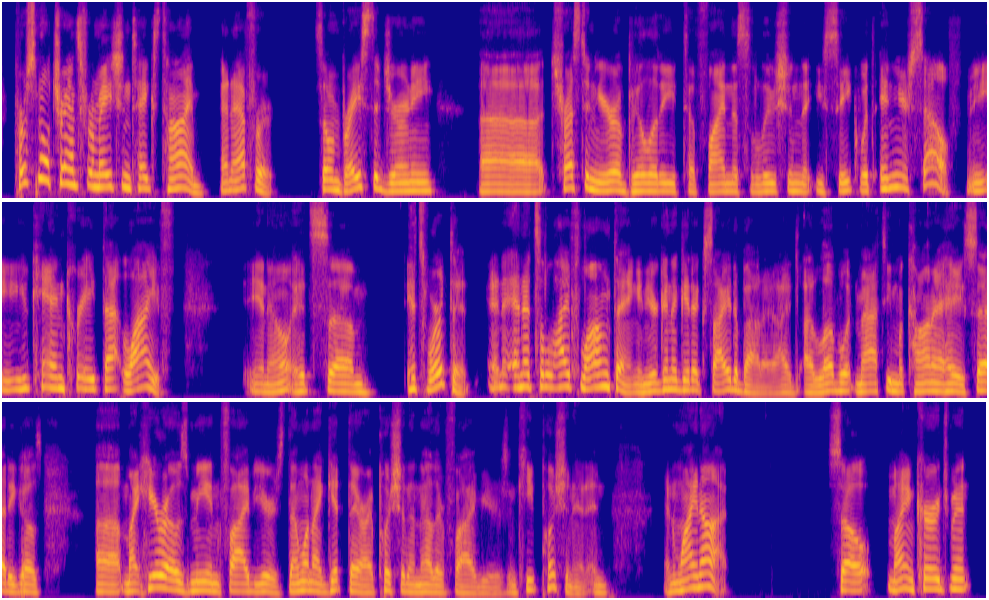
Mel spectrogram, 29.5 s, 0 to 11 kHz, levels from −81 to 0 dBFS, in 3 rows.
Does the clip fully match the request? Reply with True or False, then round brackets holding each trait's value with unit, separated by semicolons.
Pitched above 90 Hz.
True (140 Hz)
